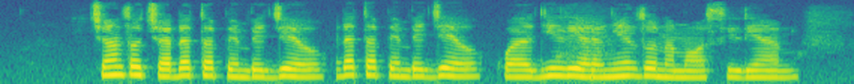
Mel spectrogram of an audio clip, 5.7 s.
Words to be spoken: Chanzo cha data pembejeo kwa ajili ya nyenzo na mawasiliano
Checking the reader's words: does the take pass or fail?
fail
